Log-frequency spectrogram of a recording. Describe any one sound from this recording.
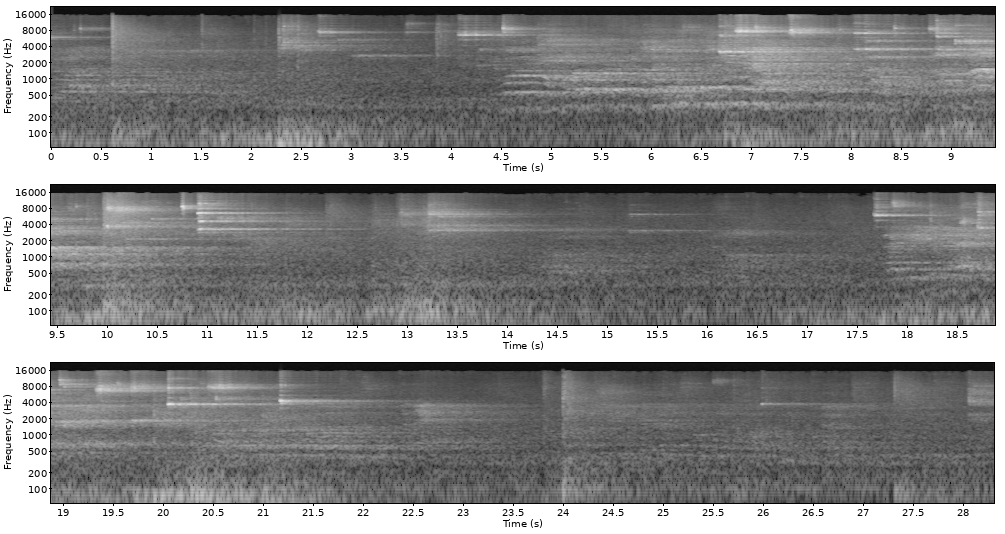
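Sneakers squeak on a hard floor.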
